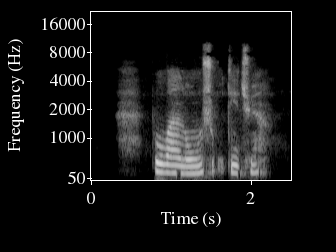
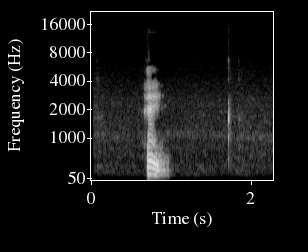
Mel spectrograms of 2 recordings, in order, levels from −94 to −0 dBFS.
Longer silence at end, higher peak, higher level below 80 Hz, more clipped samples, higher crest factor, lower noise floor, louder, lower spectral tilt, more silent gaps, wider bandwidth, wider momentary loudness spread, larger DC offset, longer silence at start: second, 0.3 s vs 1.35 s; second, -10 dBFS vs -2 dBFS; about the same, -68 dBFS vs -66 dBFS; neither; about the same, 18 dB vs 22 dB; second, -48 dBFS vs -63 dBFS; second, -26 LUFS vs -18 LUFS; second, -3.5 dB/octave vs -7 dB/octave; neither; first, 10.5 kHz vs 7.2 kHz; about the same, 21 LU vs 22 LU; neither; second, 0.35 s vs 0.65 s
